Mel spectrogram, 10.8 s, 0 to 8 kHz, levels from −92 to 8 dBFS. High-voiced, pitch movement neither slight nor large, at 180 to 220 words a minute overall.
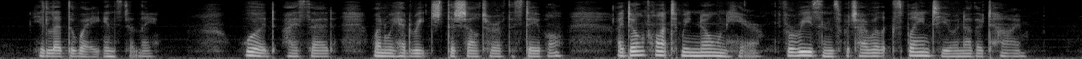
No: medium, 150 Hz; average, 3.1 semitones; average, 190 wpm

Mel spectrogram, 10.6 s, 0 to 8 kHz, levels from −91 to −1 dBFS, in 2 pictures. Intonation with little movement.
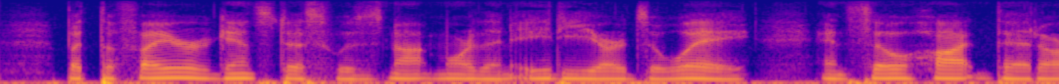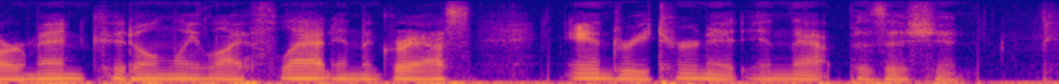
Yes: narrow, 2.1 semitones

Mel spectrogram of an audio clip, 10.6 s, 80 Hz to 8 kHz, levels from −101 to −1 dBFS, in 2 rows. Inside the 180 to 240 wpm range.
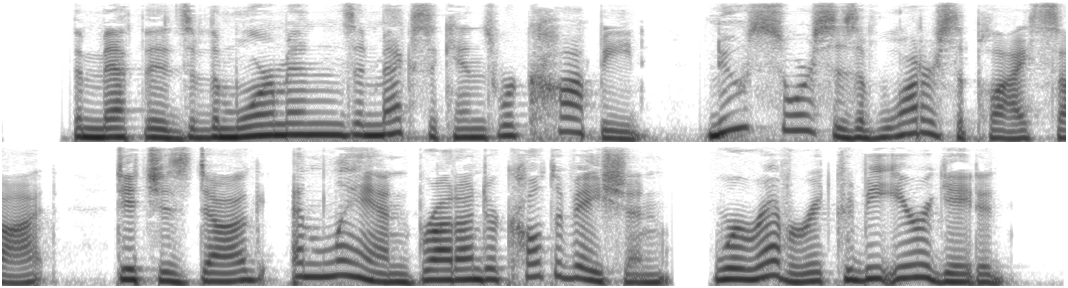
No: average, 160 wpm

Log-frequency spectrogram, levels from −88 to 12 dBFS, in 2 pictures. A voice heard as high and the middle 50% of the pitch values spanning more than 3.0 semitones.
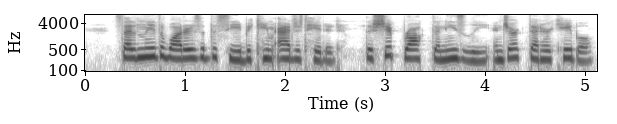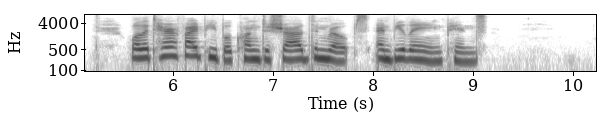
No: high, 245 Hz; narrow, 2.5 semitones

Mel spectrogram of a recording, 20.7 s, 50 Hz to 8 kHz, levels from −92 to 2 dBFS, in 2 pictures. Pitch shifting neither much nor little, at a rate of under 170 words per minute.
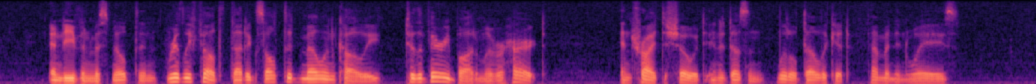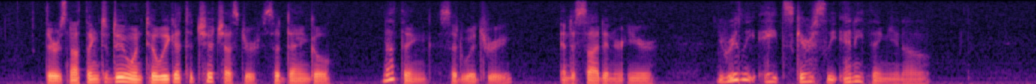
No: wide, 6.7 semitones; average, 160 wpm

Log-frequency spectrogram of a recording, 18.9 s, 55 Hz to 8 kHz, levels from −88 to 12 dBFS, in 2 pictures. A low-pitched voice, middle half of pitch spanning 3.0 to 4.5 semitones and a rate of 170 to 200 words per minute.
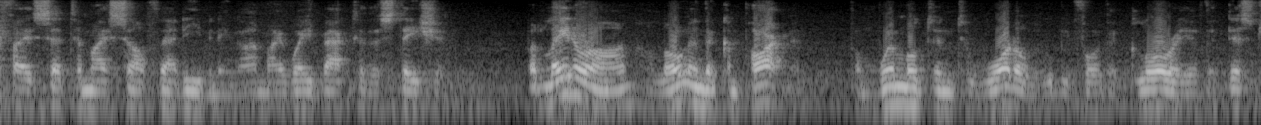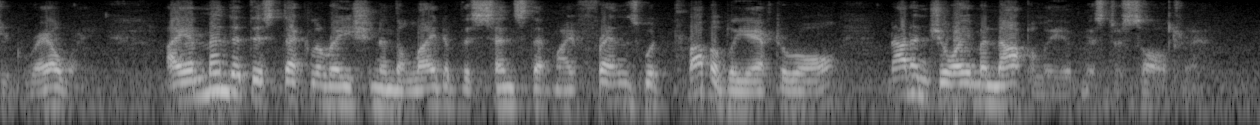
Yes: low, 115 Hz; average, 3.7 semitones; average, 175 wpm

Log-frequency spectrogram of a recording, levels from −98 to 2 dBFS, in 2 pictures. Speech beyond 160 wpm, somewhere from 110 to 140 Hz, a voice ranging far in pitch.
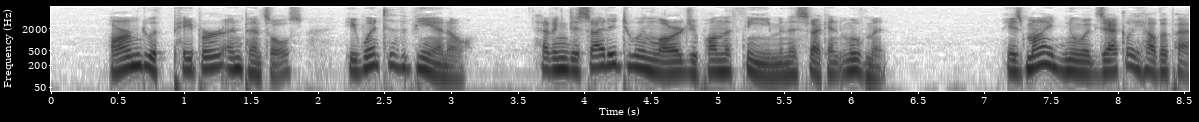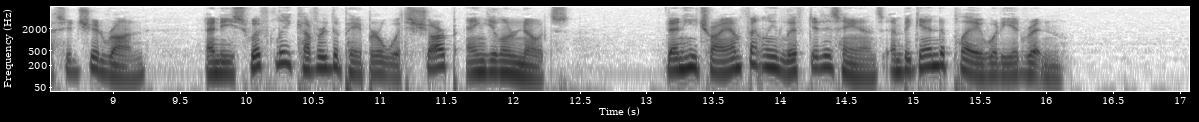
Yes: average, 190 wpm; low, 135 Hz; wide, 5.7 semitones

